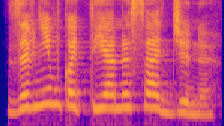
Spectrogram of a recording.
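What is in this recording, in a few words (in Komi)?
зэв нимкодь тіянӧс аддзыны, Komi, female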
